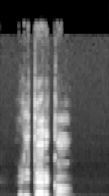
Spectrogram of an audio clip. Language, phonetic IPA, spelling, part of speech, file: Polish, [lʲiˈtɛrka], literka, noun, Pl-literka.ogg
